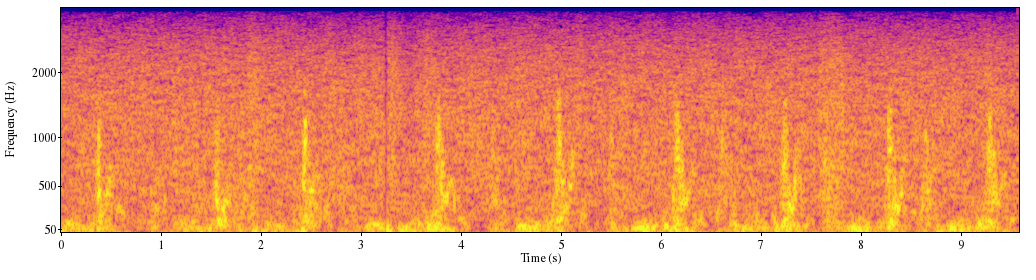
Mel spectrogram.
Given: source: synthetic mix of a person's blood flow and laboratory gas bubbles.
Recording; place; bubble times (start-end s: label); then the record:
Doppler ultrasound of blood flow; precordium
no bubbles
From the record:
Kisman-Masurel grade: 000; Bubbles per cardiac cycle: 0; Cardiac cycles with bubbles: 0%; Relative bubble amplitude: no bubbles discernible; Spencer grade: 0 (complete lack of bubble signals)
